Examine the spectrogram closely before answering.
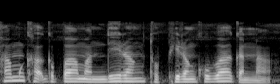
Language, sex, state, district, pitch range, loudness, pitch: Garo, male, Meghalaya, West Garo Hills, 115-140 Hz, -17 LUFS, 135 Hz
